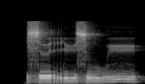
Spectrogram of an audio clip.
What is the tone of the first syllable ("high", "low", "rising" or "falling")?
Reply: low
